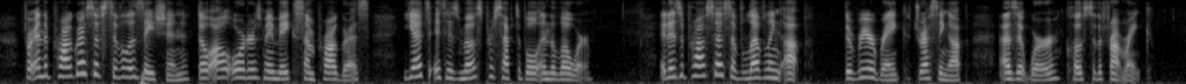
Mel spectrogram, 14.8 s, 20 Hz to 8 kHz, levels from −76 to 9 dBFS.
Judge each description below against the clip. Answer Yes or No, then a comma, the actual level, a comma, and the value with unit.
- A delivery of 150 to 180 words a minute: Yes, average, 165 wpm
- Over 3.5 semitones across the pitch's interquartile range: Yes, average, 4.6 semitones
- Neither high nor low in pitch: No, high, 240 Hz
